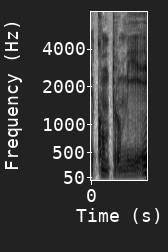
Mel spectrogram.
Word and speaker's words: kompromiss: Men er de smarte, så ville jo de òg bruke det som er den tilrådde uttalen, nemlig kompromiss. Grunnen til at folk sier kompromiss, er jo fordi dette er et fransk ord.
